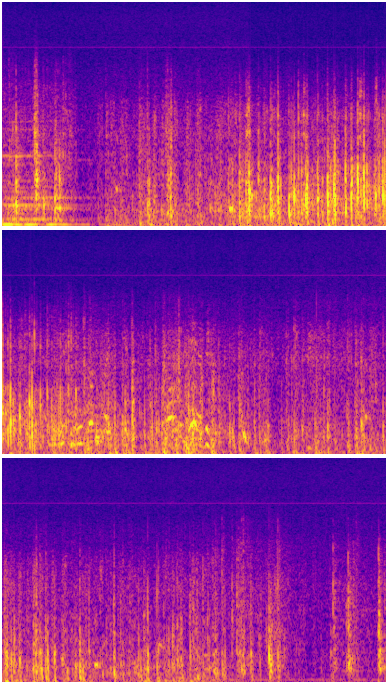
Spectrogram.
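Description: Horses' hooves galloping on dirt, a dense, irregular run of hoofbeats that thins out after about ten seconds as a horse is reined in.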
